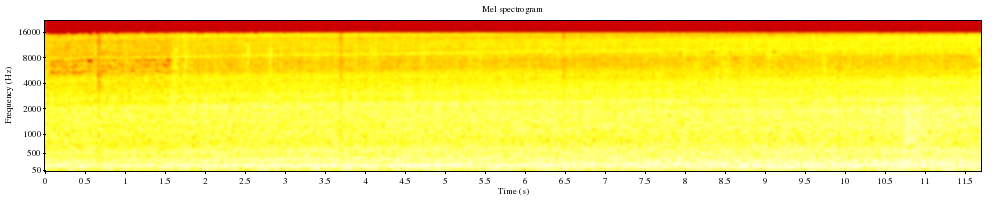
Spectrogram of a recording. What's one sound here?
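A heavy vehicle engine rumbles steadily while driving.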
